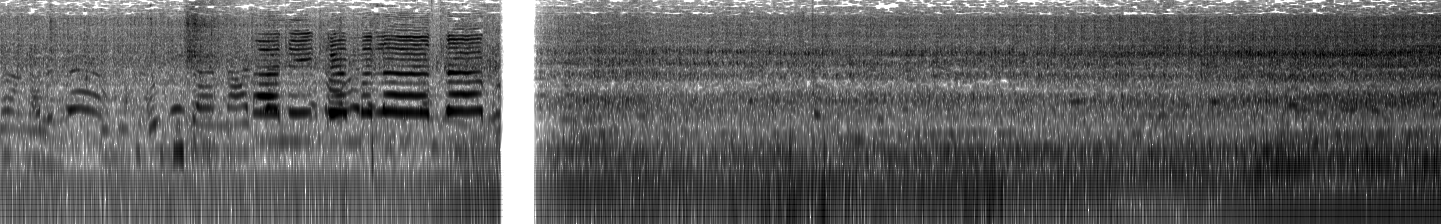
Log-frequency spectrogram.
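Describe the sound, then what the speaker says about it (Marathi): A tractor engine runs in a muddy paddy field during rice planting in the Konkan region, giving a steady, low, continuous drone. It comes in after a brief stretch of voices and singing. "चिखल फायनली झाले ट्रॅक्टर आता आम्ही या तरवेमध्ये बाहेर काढलाय"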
